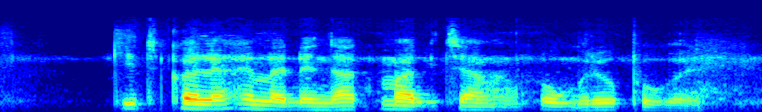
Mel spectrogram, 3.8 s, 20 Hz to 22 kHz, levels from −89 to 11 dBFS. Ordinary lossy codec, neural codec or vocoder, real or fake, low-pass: none; codec, 24 kHz, 0.9 kbps, WavTokenizer, medium speech release version 2; fake; none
